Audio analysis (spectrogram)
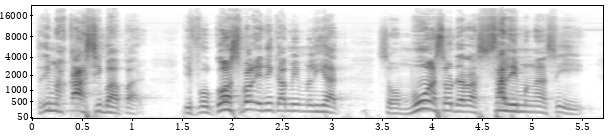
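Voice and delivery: booming, impassioned church prayer; fervent loud prayer. Acted. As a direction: pray over the congregation at full force, proclaiming each line. Leads congregation in closing prayer.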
